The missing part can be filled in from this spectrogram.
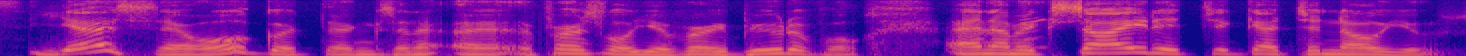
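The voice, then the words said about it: New York accent. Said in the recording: “I never lost my New York accent... I miss my New York accent”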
